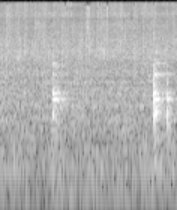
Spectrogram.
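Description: Chicken and vegetables with cilantro and mint cook in a pan, a quiet continuous sizzle broken by two short scrapes or clinks about a second apart.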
